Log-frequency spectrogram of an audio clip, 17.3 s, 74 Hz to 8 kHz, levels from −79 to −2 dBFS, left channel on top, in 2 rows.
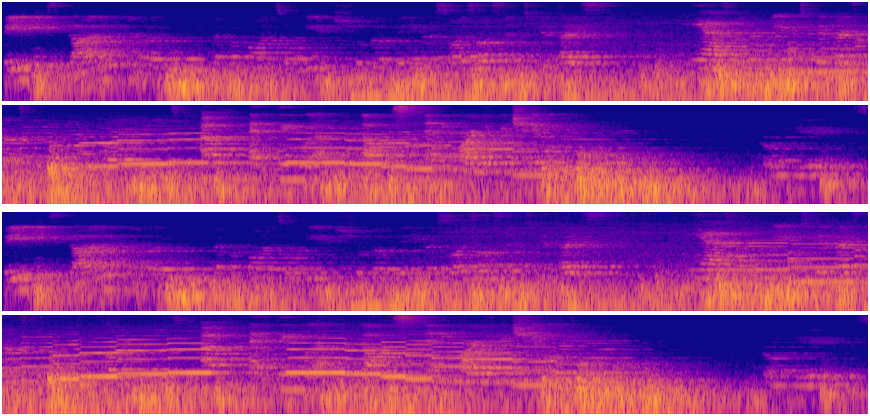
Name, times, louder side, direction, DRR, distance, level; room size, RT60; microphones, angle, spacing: voice 1, 0.0-1.6 2.1-5.9 7.3-9.1 9.6-10.6 16.2-17.0, equal, 30° left, -7 dB, 2.3 m, -39 dB
voice 2, 1.6-2.4 3.1-4.2 4.6-5.1 5.5-5.6 6.3-7.8 8.3-8.4 9.1-15.2 16.0-16.2 16.8-16.9, equal, 15° left, -12 dB, 1.8 m, -29 dB
sound 1, 3.3-8.8, right 1 dB, 90° right, 0.8 m, -37 dB
sound 2, 4.1-14.9, right 1 dB, 55° right, 1.0 m, -44 dB
Wind instrument woodwind instrument, 6.9-10.8 11.5-15.0, right 4 dB, 25° right, 0.4 m, -33 dB
12.0 x 8.4 x 3.0 m, 2.2 s
head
